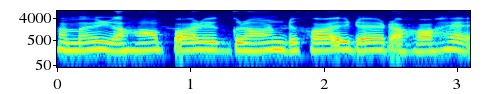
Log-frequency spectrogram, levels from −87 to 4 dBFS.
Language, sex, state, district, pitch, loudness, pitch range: Hindi, female, Uttar Pradesh, Deoria, 200 Hz, -26 LUFS, 195-210 Hz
